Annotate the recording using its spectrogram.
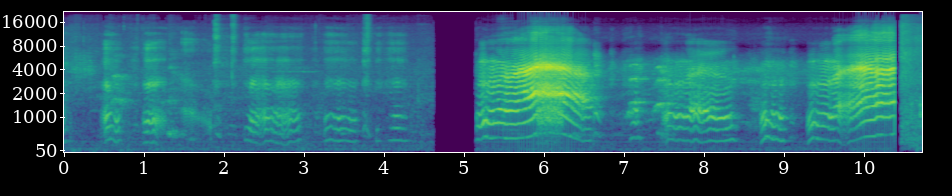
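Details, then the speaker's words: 18-day-old newborn boy, who had hospital jaundice after birth and rarely cries, crying in high, wavering bursts, softer fussing first, then loud wails with brief pauses. "আসলে বাচ্চার এই কান্নাই তো ওদের কথা বলার একমাত্র ভাষা।"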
